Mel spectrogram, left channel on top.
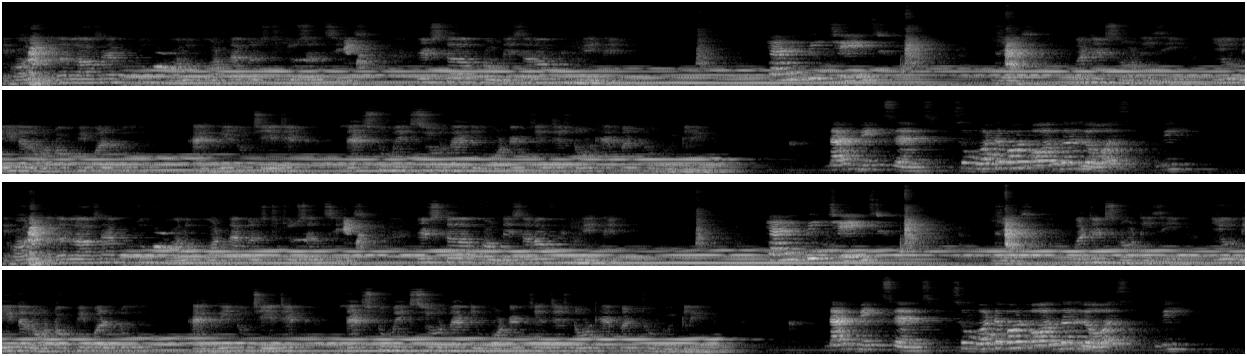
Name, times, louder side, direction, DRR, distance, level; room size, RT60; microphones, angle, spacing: voice 1, 0.0-3.6 3.9-6.3 9.9-10.2 10.7-13.9 14.3-15.5 15.8-19.6, right 1 dB, 20° right, 1 dB, 0.3 m, -32 dB
sound 1, 1.2-19.6, right 2 dB, 20° left, 0.8 m, -28 dB
voice 2, 1.5-1.8 3.4-3.6 6.9-9.3 10.0-10.2 20.6-23.7 23.9-24.2, right 3 dB, 85° right, -1 dB, 0.8 m, -26 dB
4.1 x 2.2 x 3.0 m, 0.89 s
head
